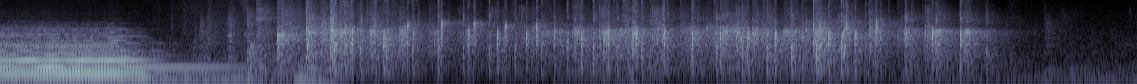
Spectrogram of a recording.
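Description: Two cellos play a final chord that dies away within the first two seconds. Then audience applause starts and runs for about seven seconds before dying off suddenly.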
